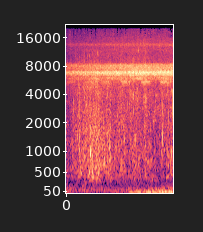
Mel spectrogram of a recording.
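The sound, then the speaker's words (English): A fan boat runs across water, its steady droning motor holding a constant high whine and low rumble at an even level throughout, with no voices. “I went back to where we got the fan boat. I paid the man to let me take it out.”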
